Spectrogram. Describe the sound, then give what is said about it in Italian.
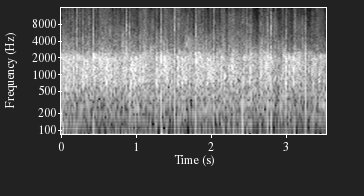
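Studio audience applause on a school radio program, a dense, loud and unbroken clatter of many hands that runs steadily from start to finish. “E rieccoci in studio con un grande applausometro.”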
